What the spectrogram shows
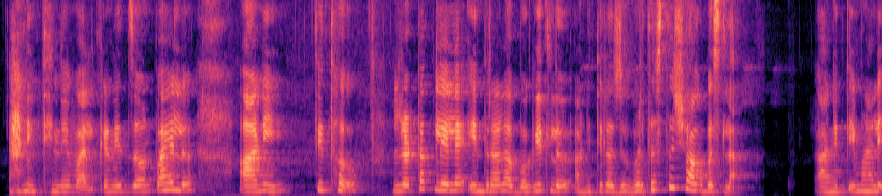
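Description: A woman narrating a story in a steady, plain reading voice. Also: on the high side.

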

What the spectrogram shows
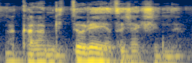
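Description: A man's voice: lowish voice, fast talker, a little hiss or hum. A man talking to his pet cats at home, coaxing and soothing them with many repeated calls. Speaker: pet owner. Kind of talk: casual talk to pet cats.

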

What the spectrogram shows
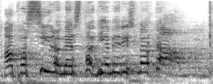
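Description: Agathe, a prim, disapproving sister. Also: female voice, very high-pitched, over music. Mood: indignant. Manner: prim, indignant. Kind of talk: radio drama acting. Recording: old radio archive recording.

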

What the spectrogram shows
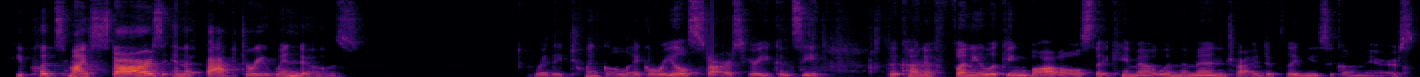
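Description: A woman who teaches a children's music class, reading a storybook aloud in an expressive, animated way. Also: deep voice, moderate pace, vocal fry.

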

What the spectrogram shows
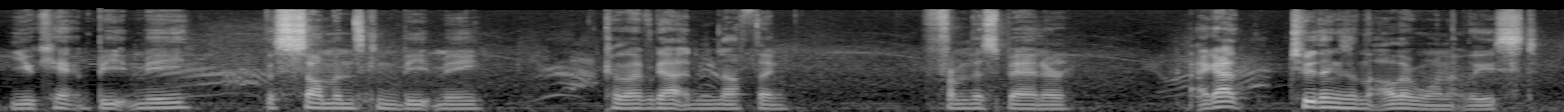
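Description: A young man hosting a mobile game summoning video, talking casually to viewers and yelping with excitement between low muttered comments. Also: moderate pace, slight background noise. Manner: excitable, jumps into high yelps when hyped, muttering between pulls. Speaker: gaming video host. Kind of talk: casual gacha summon reaction.

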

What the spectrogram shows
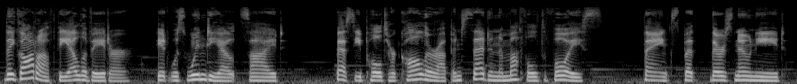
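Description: A woman narrating a serialized audio story in a steady, even reading. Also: on the low side, a little fast, soft background music.

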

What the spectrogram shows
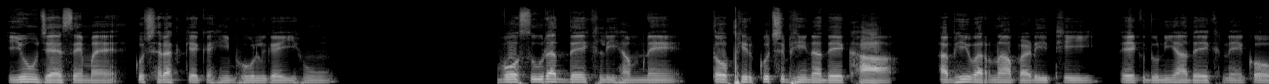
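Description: Male host reading love poetry: deep, flat and unhurried, measured and solemn, scripted. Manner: slow, measured, solemn delivery. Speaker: channel host and poetry reciter.

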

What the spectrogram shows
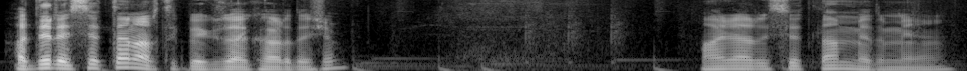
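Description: A young man talks over his gameplay, muttering low one moment and shouting at the screen the next. His voice sits at an ordinary middle pitch. Faint game music plays underneath. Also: animated, normal speed, smooth. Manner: frustrated, swings from muttering to shouting. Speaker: gaming streamer. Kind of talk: live gameplay commentary.

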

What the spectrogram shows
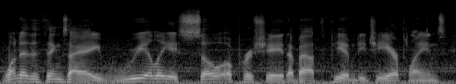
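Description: Casual flight simulator instruction comes from a man in his sixties with a lowish voice and a moderate pace, who narrates each step to himself out loud. Recorded indoors at a home streaming desk on a close microphone, it carries steady simulated engine and cockpit noise behind it.

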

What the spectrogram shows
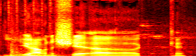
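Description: Fairly quick and high-voiced, a young gaming channel host chats casually through his gameplay, swearing a lot, laughing, and getting loud and excited. Game audio with gunfire runs behind him, along with a little hiss or hum.

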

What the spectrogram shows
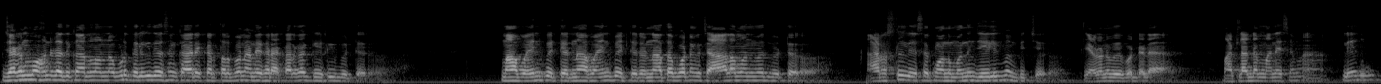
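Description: A man's voice: high voice, little pitch movement, fast. A man giving political commentary, arguing back with rhetorical questions.

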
